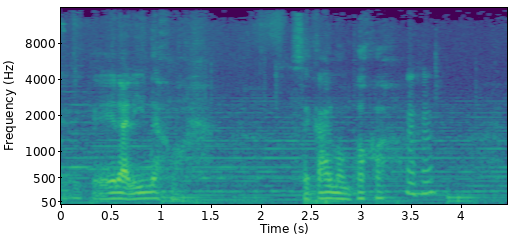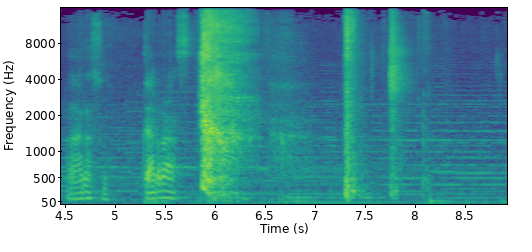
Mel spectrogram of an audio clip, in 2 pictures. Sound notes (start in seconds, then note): 5.9 slashes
